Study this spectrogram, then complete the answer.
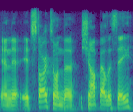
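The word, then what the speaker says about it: Champs-Élysées: it starts on the shop lsa is that how you say it yeah it starts there so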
